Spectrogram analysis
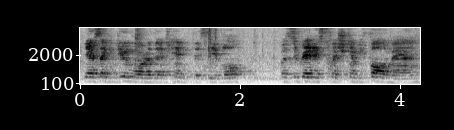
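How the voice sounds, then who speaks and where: Echo-drenched man acting a high, anguished grieving poet. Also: little pitch movement, brisk, natural voice. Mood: mournful, intense. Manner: fervent, declamatory, swelling into anguished outbursts. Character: grief-stricken, nervous, anguished male poet mourning his wife. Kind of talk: theatrical dramatic reading of poetry and letters. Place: live performance in a radio station's performance room. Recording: very echoey live room, distant mic, faint noise.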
